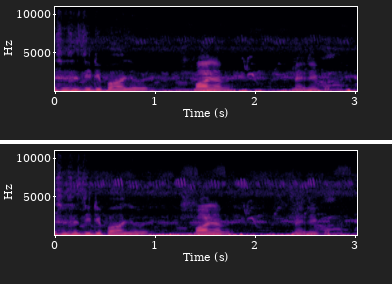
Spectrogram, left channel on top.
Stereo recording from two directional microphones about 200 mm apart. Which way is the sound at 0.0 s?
20° right (ahead or behind).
